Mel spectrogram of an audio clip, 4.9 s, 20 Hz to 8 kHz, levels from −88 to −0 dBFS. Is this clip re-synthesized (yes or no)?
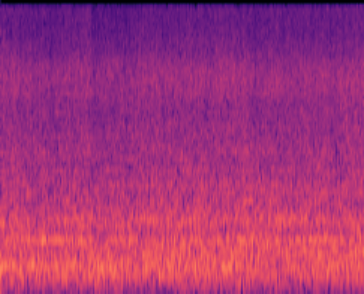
no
